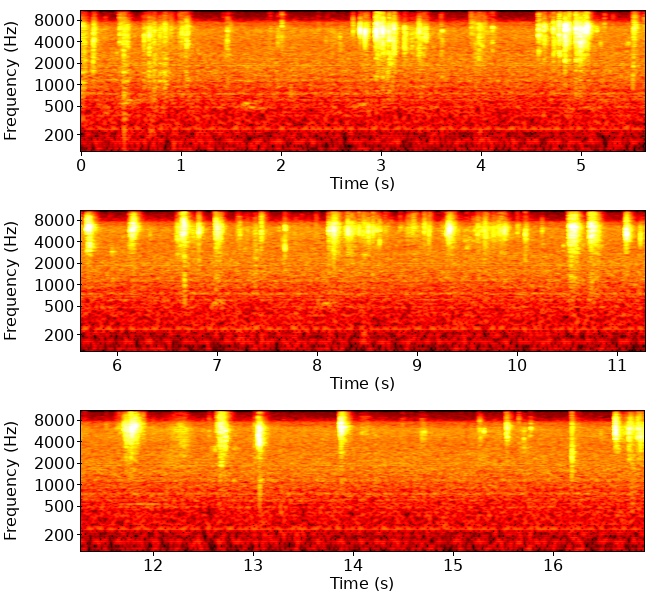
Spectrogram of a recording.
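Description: Small crabs being eaten by hand: irregular sharp crackles and snaps of shell being broken and picked apart, with chewing in between.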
